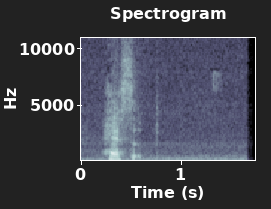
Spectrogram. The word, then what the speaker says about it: HACCP: does not happen and that's pronounced HESA okay now into the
